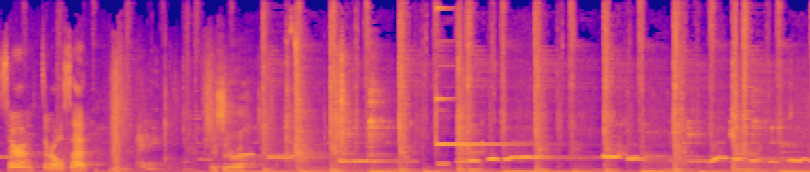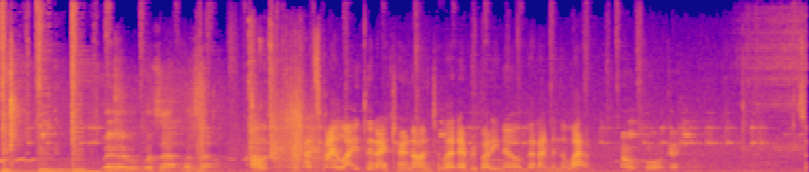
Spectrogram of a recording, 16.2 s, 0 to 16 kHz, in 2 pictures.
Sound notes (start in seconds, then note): 2.5 door opening; 4.4 whistling; 4.4 ding; 8.2 switch flipping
